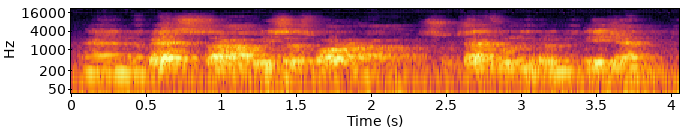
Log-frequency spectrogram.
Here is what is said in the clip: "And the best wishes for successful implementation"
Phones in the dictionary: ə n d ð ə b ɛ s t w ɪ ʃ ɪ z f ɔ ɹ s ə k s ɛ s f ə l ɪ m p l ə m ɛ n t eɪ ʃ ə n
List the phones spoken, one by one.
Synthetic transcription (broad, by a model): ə n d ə b ɛ s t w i s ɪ s f ɔ ɹ s ə k s ɛ s f ə l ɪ m p l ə m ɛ n t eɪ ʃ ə n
